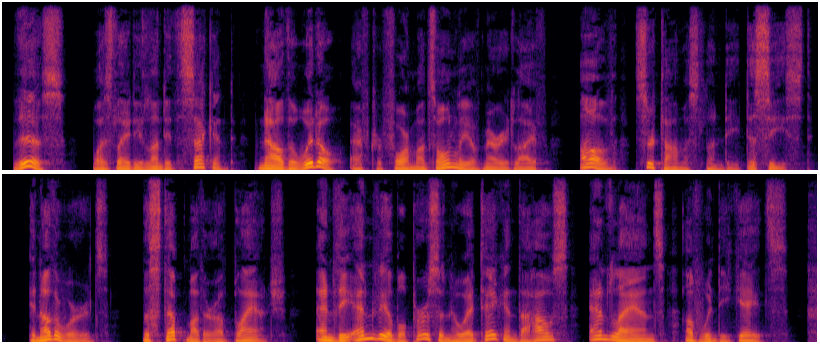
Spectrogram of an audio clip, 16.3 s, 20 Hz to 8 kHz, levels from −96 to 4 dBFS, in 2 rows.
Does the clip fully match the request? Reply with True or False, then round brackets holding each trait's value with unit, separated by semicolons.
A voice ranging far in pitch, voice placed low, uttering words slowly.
False (8.1 semitones; 105 Hz; 155 wpm)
